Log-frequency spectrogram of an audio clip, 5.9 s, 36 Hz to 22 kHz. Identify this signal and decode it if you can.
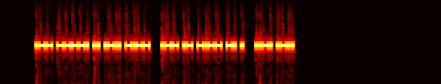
Morse code, heard as a keyed tone, about 51 wpm, 700 Hz. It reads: W9ILY WAYNE FL
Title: K1USN SST QSO Practice - 50wpm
